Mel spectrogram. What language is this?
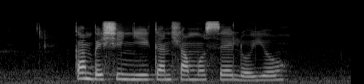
Tsonga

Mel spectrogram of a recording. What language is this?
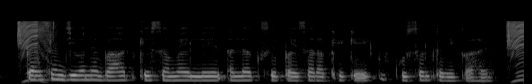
Magahi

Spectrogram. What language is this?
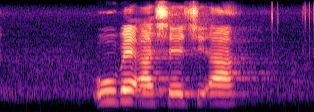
Northern Sotho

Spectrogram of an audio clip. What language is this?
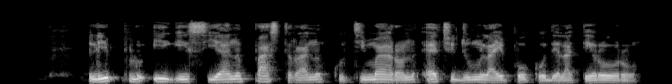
Esperanto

